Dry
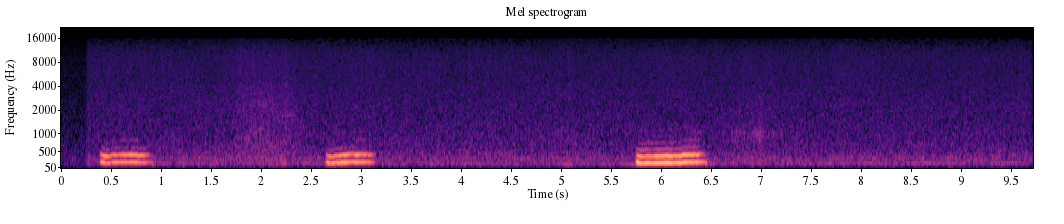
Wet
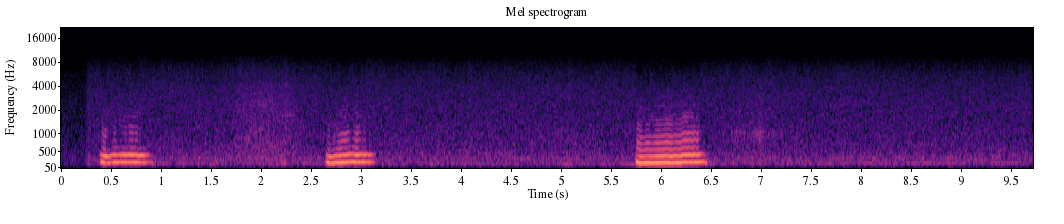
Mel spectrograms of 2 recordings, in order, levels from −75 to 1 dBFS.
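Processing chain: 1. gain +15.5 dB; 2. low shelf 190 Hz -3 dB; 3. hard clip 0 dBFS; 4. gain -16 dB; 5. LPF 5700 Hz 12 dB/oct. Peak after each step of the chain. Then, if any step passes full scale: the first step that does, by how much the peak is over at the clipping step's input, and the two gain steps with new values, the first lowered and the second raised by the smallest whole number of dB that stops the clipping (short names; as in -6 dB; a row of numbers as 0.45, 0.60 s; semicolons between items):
+10.5, +9.5, 0.0, -16.0, -16.0 dBFS; step 1, 9.5 dB; step 1 +5.5 dB, step 4 -6 dB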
